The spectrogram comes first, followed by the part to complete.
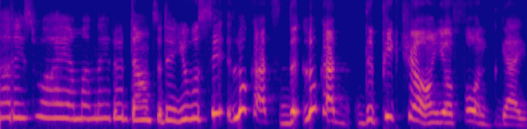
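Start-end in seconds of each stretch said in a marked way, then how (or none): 0.0-1.7 mocking soft voice, pitched higher. Speaker mimics a woman they call a scammer, in a mock soft voice. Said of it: "The combination of the soft voice".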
